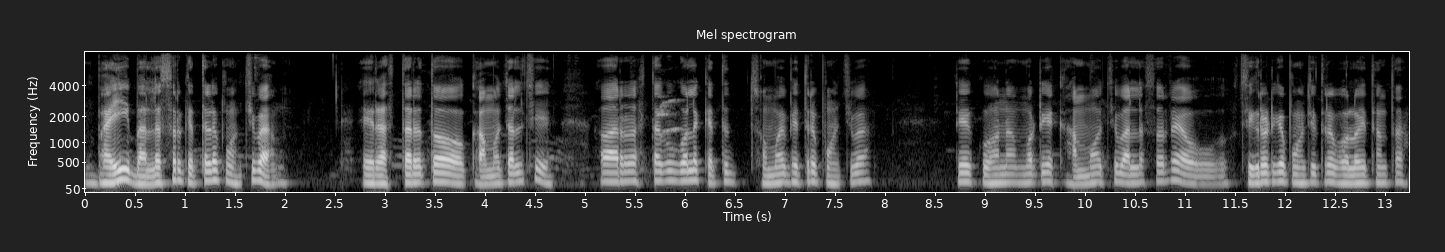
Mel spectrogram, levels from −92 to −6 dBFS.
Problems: low volume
